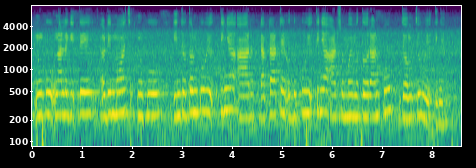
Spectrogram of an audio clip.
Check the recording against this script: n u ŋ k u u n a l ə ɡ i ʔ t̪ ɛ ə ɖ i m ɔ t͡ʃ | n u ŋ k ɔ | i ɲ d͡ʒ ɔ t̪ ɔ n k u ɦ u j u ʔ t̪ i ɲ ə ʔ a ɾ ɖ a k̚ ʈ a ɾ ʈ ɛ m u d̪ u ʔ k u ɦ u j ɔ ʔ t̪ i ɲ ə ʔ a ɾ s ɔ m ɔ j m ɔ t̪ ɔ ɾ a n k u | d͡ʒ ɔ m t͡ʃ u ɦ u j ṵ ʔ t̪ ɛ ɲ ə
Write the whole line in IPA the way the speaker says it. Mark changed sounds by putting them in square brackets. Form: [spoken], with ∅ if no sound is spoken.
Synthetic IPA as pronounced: n u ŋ k u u n a l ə ɡ i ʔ t̪ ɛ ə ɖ i m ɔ t͡ʃ | n u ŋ k [u] | i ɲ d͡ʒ ɔ t̪ ɔ n k u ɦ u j u ʔ t̪ i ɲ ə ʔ a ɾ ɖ a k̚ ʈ a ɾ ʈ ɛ [n] u d̪ u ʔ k u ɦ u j [u] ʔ t̪ i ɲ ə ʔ a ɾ s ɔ m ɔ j m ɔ t̪ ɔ ɾ a n k u | d͡ʒ ɔ m t͡ʃ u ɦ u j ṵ ʔ t̪ [i] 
